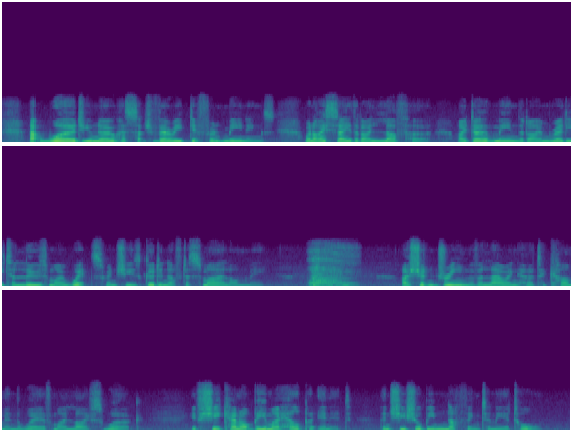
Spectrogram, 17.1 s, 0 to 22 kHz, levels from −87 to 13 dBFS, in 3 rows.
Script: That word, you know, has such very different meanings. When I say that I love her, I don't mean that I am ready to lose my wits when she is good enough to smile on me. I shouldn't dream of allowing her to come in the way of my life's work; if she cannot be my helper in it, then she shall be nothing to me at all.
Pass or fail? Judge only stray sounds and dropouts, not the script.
fail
